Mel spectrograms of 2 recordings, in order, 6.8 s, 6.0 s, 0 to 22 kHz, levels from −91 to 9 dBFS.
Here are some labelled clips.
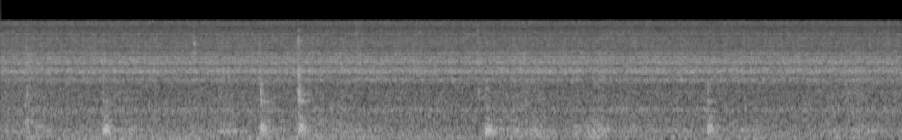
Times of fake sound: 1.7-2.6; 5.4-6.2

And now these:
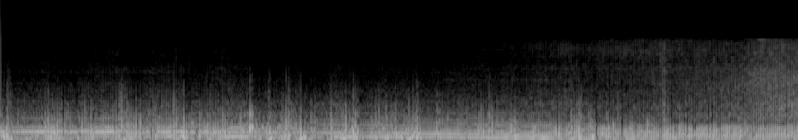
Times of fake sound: 0.4-1.7; 3.3-6.0

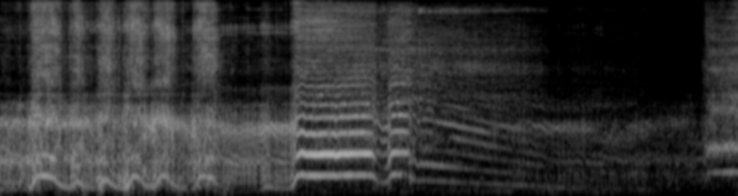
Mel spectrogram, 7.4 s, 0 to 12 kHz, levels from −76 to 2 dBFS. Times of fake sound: 0.0-2.1; 6.5-7.4

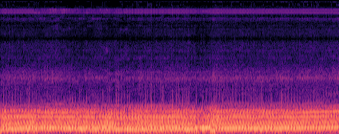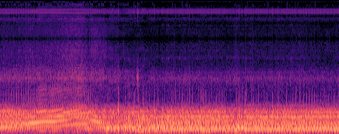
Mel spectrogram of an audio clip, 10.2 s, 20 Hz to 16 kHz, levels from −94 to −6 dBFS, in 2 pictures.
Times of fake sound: 0.5-1.9; 6.7-7.3

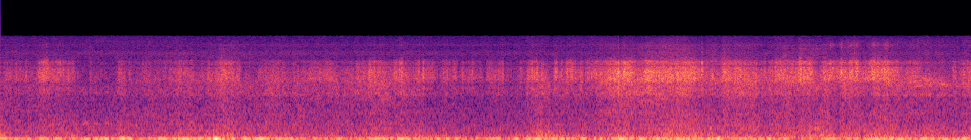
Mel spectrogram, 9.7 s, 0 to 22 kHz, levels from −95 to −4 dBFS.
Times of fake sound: 5.9-7.5

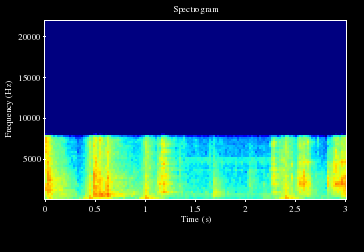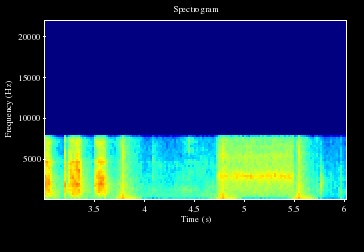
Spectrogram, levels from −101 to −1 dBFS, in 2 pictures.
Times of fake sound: 3.0-6.0

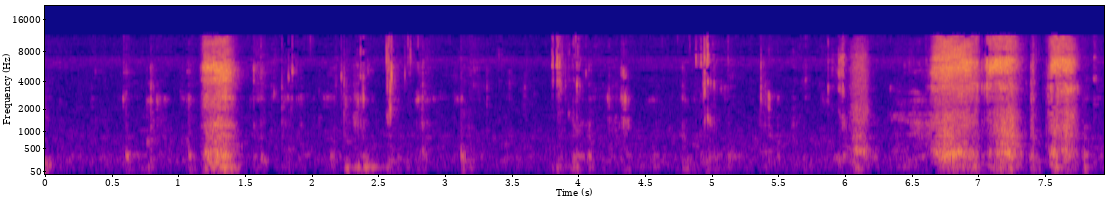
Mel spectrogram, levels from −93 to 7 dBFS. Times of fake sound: none

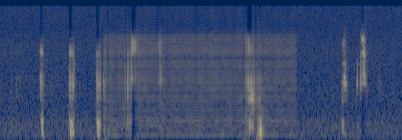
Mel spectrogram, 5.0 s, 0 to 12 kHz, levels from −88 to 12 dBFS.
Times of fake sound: 1.3-3.7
